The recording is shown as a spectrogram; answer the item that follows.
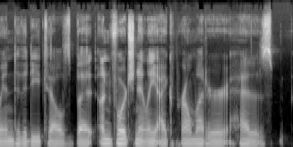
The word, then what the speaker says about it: Perlmutter: Now, Marvel Entertainment CEO, I'm probably going to butcher this name, Ike Perlmutter, is that how you say it? Yes, Ike Perlmutter, who is a very controversial figure.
